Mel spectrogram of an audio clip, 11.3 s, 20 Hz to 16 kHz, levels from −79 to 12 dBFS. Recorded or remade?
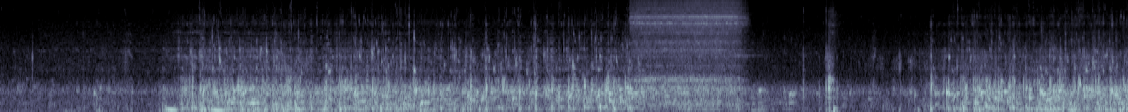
recorded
